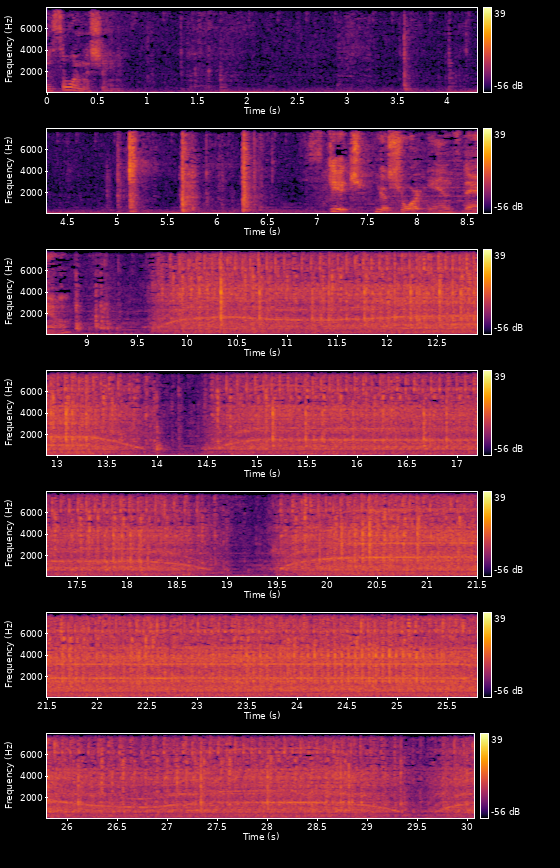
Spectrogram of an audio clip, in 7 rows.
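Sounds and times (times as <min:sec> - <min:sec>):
sewing machine motor whine: 0:09.6 - 0:30.0.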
